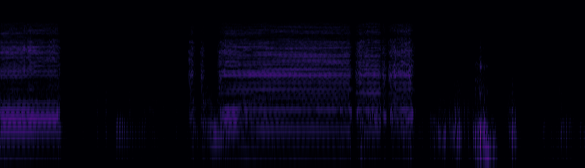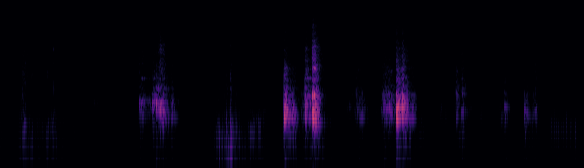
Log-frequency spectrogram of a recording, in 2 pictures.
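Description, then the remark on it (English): A heater gives off a loud, steady electric buzz in two bursts, one short and one lasting about two seconds, then it stops and a voice speaks quietly in the room. “Uh, okay, the eater is uh, really um, make a little bit noise, and I, I took care of it now, right?”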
